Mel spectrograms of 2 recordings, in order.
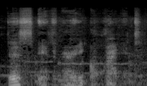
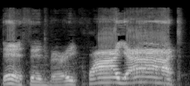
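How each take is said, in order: First: It is said very quietly. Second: It is said very loudly.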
